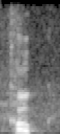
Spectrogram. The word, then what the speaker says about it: Koch: They're like, hey, if you don't think Bernie Sanders' green plan Oh, you say is- Coke? Is that how you Coke, pronounce yeah. it?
